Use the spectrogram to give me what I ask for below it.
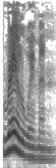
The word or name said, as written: railwayman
